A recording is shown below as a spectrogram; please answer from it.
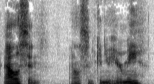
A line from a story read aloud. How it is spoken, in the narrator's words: She groaned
